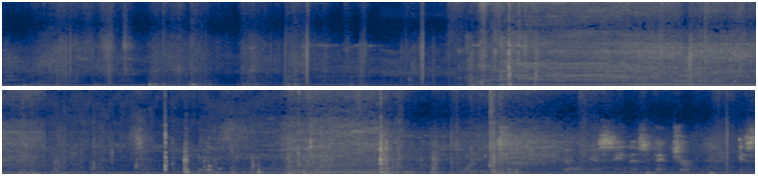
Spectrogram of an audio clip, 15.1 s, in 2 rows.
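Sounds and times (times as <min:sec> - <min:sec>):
train motor hum: 0:00.0 - 0:15.0
electric train rumble: 0:04.6 - 0:14.5.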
